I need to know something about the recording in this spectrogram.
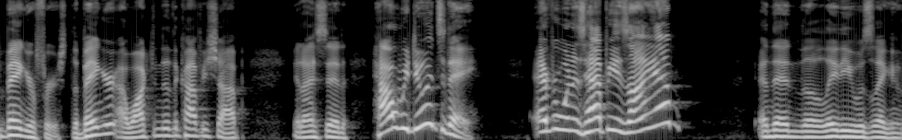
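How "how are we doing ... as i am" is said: cheery greeting. Retold or imitated. Retold cheery greeting in shop.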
